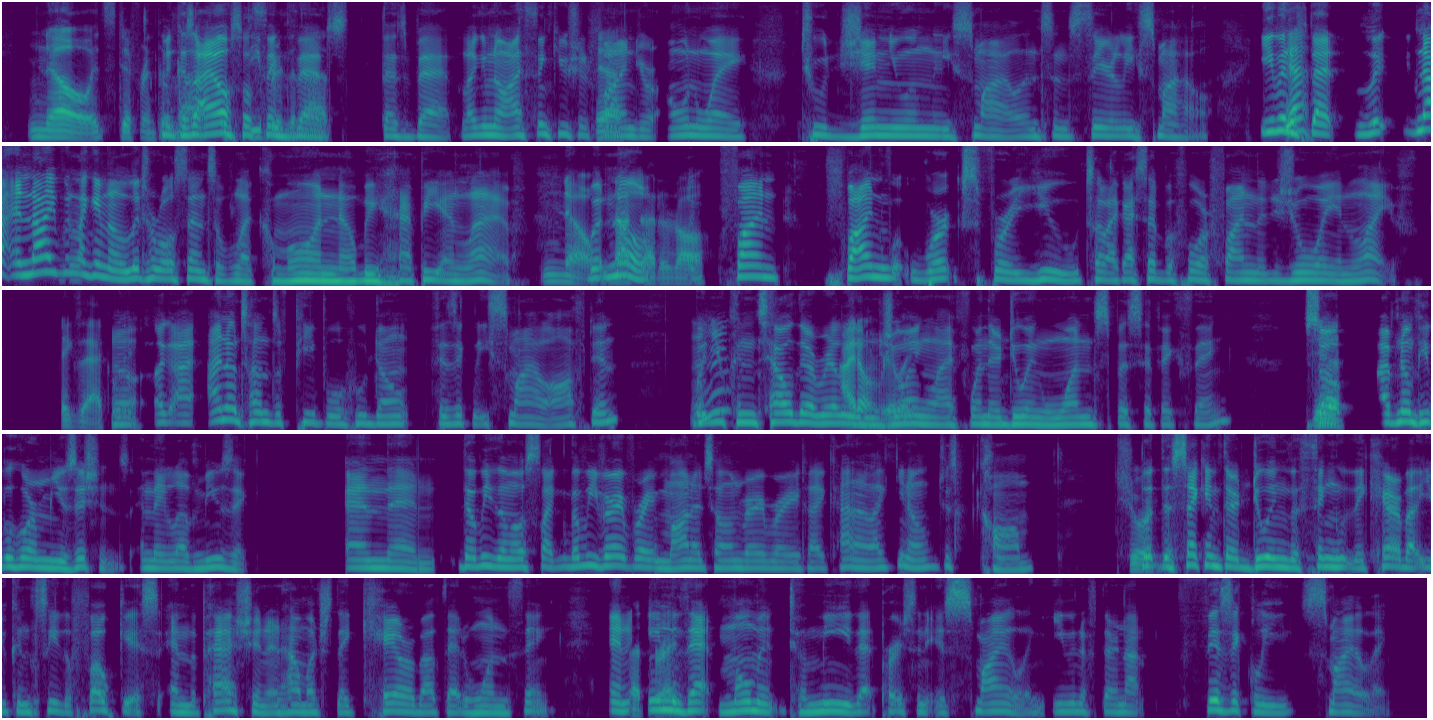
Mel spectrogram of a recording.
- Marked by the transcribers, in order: put-on voice: "Come on now be happy and laugh"
- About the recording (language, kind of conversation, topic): English, unstructured, How can we use shared humor to keep our relationship close?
